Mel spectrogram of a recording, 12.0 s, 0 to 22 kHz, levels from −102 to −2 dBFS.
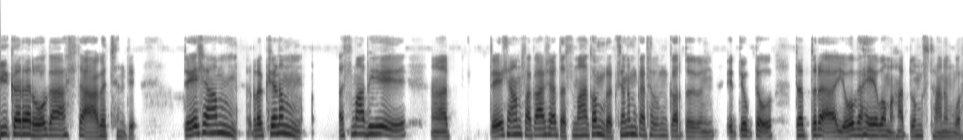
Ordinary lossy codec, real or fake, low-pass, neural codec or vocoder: none; fake; 7.2 kHz; codec, 16 kHz, 4 kbps, X-Codec, HuBERT features, trained on balanced general audio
